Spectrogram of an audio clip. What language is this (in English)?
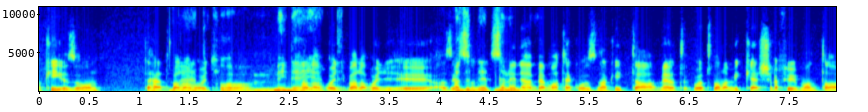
Hungarian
